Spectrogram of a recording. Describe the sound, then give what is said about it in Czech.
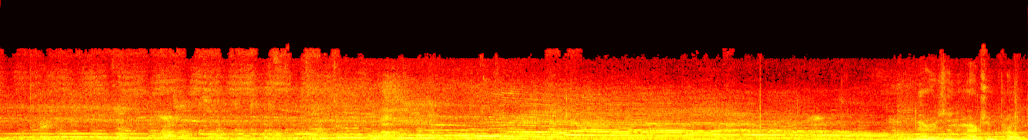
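A crowd of voices, led by a conductor, sings together, imitating the creaks and groans of the Adamello glacier ice with long, overlapping pitch glides and wavering tones, steady and fairly loud throughout. “Já teď budu dirigent orchestru a budeme se snažit zpívat společně všechny tyto zvuky, které jste se právě naučili.”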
